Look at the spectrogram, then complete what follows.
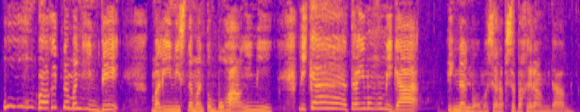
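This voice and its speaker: Radio drama role: friendly, playful young provincial woman, highish voice, music bed. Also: big pitch swings, moderate pace. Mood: playful, warm. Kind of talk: Tagalog radio drama acting. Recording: music under the voice.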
